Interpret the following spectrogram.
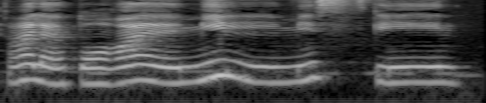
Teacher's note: على الطاء هنا لساننا كله لفوق، الطرف والوسط والأقصى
